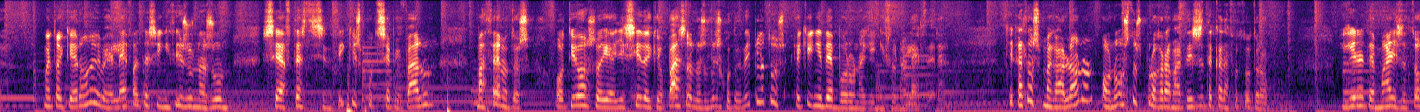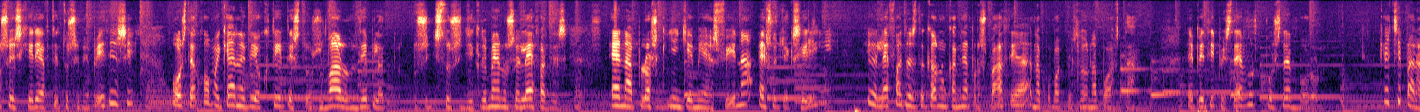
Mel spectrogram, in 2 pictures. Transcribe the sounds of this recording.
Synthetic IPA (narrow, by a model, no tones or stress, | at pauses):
me̞t̪o̞ɲɟe̞ɾo̞ele̞fɐnd̪esiɲiθizunːɐzun | se̞ɐft̪e̞st̪i̥sːinθice̞sput̪i̥se̞pivɐlun | mɐθe̞nond̪ɐs | o̞t̪iosoiɐʎisiðɐce̞o̞pɐsɐlo̞zvɾiskond̪e̞ðiplɐt̪use̞ciniðe̞bo̞ɾunːɐʝeɲiθune̞le̞fθe̞ɾɐ | ce̞kɐθo̞sme̞ɣɐlo̞nuno̞nust̪uspɾo̞ɣɾɐmɐt̪ize̞nt̪e̞kɐt̪ɐft̪ot̪ond̪ɾo̞po̞ | ʝine̞t̪e̞mɐʎist̪ɐt̪o̞so̞isçiɾiɐft̪it̪usipepiθesi | o̞st̪e̞ɐko̞mɐceɐniðio̞kt̪it̪e̞st̪uzvɐlunðiplɐ | sst̪usːiɲɟe̞kɾime̞nuse̞le̞fɐnd̪e̞s | e̞nɐːplo̞scɲiɲce̞miɐsfinɐʔe̞st̪o̞ceksiʎiɲi | ie̞le̞fɐnd̪e̞zðe̞ŋɡɐnuŋkɐmɲɐpɾo̞spɐ̰θiɐnɐːpo̞mɐkɾiθunɐpo̞ɐft̪ɐ | e̞piðipist̪e̞vunpo̞zðe̞mbo̞ɾun | cee̞t͡sipɐɾɐ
